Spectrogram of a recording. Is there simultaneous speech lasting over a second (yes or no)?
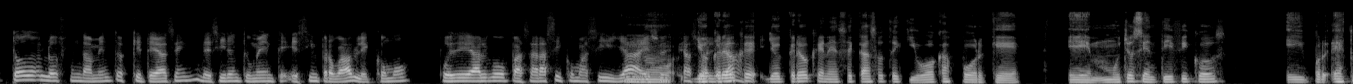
yes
